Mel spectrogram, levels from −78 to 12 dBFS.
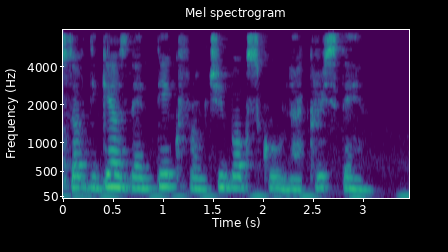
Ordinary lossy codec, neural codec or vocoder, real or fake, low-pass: none; none; real; 7.2 kHz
